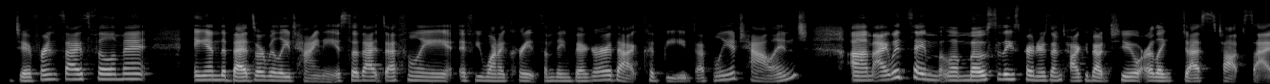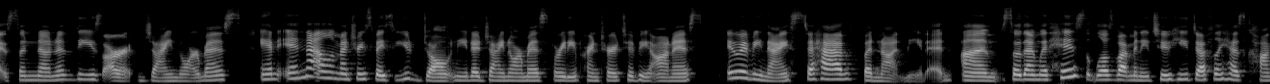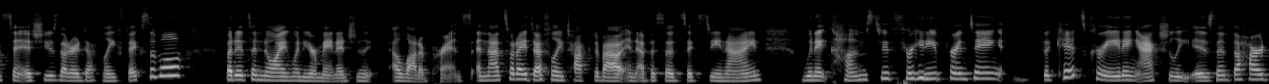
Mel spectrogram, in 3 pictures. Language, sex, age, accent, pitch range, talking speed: English, female, 20-39, American, 175-235 Hz, 190 wpm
